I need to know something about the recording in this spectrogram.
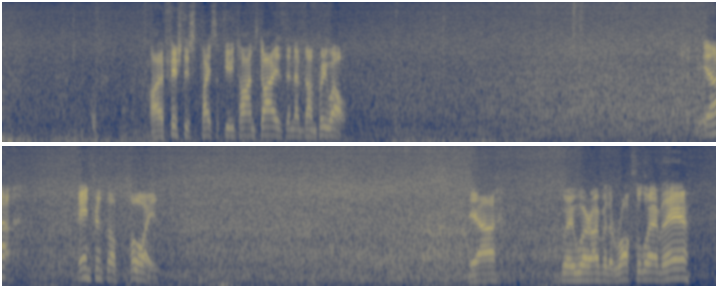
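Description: Waves wash onto the shore steadily.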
